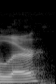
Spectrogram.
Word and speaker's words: lure: It's called a lure.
